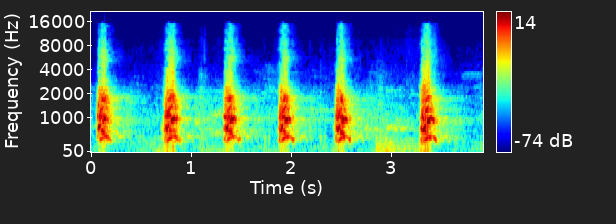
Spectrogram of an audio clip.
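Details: Labrador Retriever named Marley counting by barking at the number of fingers shown: six loud, clipped barks spaced roughly every 0.6 seconds, evenly repeated, with little else audible between them.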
